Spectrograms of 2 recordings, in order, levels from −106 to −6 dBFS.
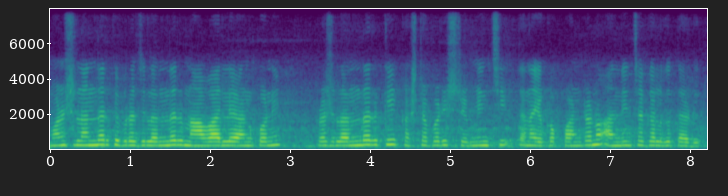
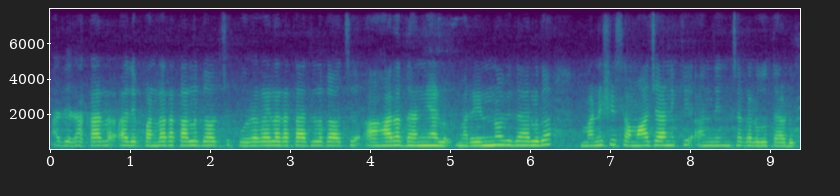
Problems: background sounds at intervals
